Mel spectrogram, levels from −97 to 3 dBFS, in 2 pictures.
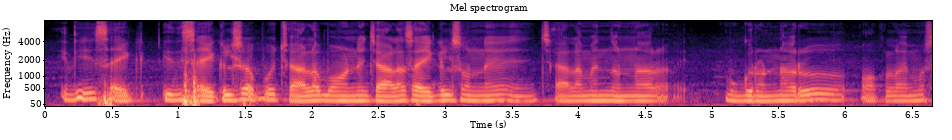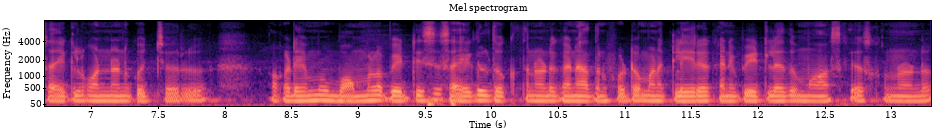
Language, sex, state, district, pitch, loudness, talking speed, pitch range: Telugu, male, Andhra Pradesh, Krishna, 130 Hz, -20 LUFS, 160 wpm, 125-135 Hz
